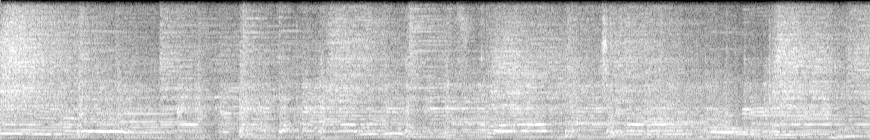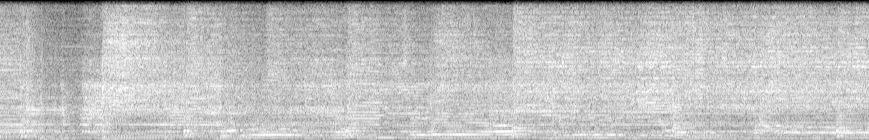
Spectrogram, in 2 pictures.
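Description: Live rock band playing: electric bass and drum kit with guitar, and a singer's voice over the band.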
